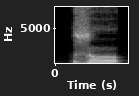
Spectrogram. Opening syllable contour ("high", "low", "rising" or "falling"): falling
